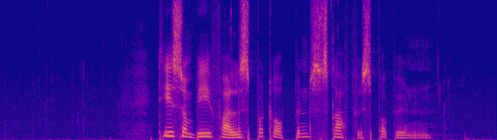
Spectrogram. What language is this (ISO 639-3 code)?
nor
